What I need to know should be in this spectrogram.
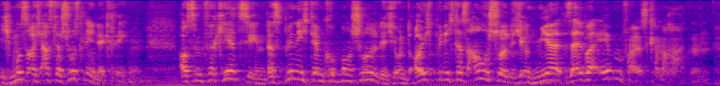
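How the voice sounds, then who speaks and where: An actor playing a glib, nervous, evasive boss of a French political group in a German radio drama, with stammering, comradely patter. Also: male voice, low voice, sing-song, normal speed, a little hiss or hum. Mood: urgent, cajoling.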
